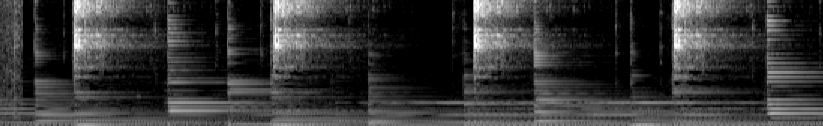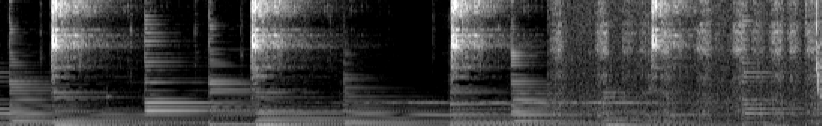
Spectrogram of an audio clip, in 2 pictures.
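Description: Background music of plucked acoustic guitar, notes picked about twice a second; it stops about seven seconds in.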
